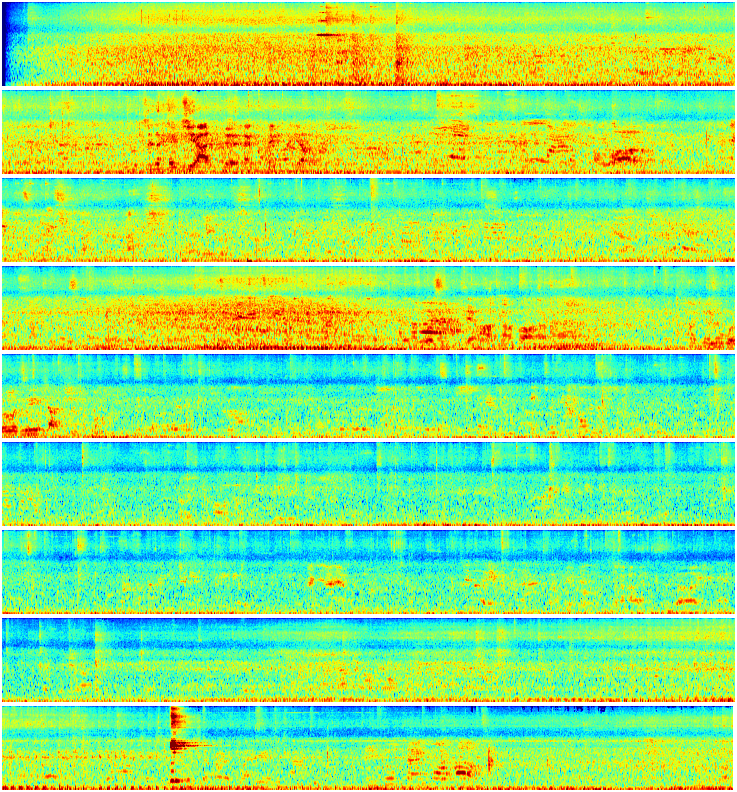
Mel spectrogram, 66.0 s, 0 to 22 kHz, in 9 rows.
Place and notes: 台北市中山區, Taiwan - Small roadway
Traffic Sound, Noon break a lot of people walking in the road ready meal, Walking in the streets, Various shops sound
Taipei City, Taiwan, 2 May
